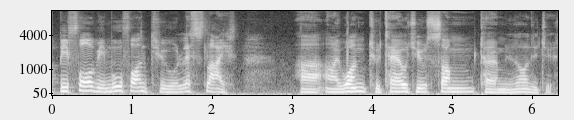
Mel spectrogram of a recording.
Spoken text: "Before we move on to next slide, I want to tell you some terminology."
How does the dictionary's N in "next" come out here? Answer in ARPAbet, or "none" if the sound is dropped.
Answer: L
